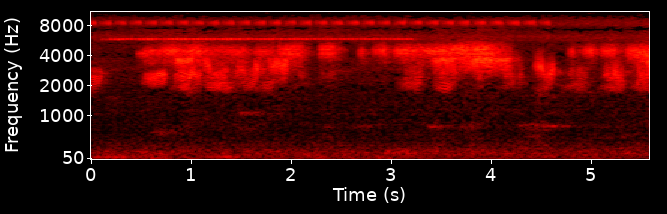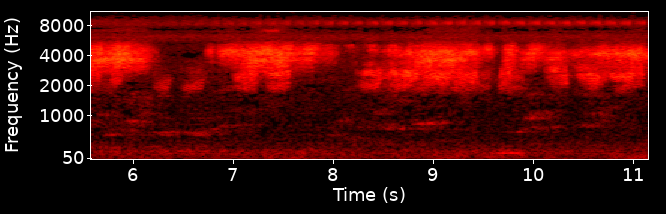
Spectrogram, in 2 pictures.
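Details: Frogs in Bali, Indonesia calling in bursts: loud clusters of rattling croaks about every two seconds, separated by brief lulls, with fainter lower notes and a steady high hum.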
